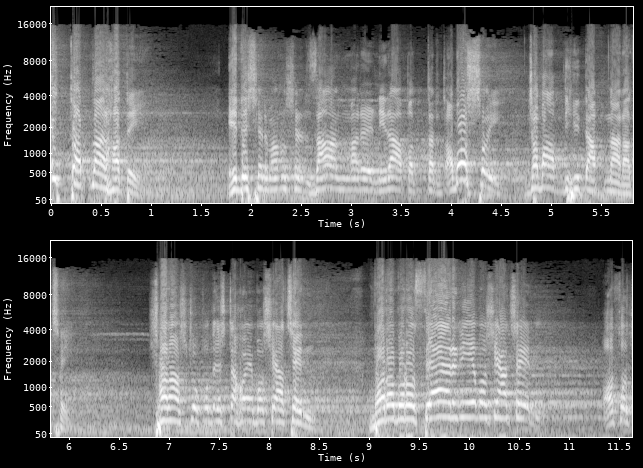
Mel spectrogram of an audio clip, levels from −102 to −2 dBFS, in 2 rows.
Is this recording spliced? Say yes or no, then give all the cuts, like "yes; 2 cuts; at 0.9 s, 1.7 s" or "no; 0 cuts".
no; 0 cuts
